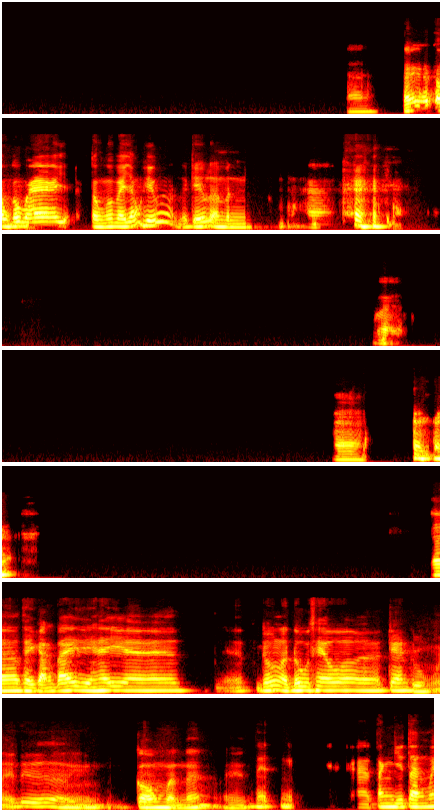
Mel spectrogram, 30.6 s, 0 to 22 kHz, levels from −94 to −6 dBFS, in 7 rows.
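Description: Near the end, from 26.02 to 28.75 s, there's a section at the wrong speed: the speech drops to about 0.78 times normal, so it drags and sits about four semitones lower. It's likely been played back against the wrong clock for that stretch.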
